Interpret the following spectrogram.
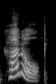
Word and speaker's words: K Huddle: The cuddle. The H is silent.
